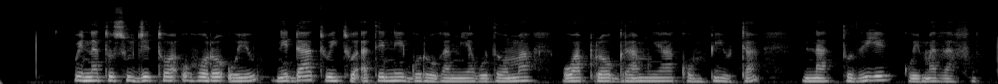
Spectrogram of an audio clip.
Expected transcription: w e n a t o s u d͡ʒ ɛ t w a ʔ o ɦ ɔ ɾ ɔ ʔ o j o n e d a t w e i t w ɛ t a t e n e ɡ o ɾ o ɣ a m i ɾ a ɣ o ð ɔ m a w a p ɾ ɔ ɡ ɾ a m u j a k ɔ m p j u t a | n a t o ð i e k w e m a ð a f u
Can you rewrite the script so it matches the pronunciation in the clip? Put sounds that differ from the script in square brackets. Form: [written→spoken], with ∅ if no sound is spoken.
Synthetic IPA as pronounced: w e n a t o s u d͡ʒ [ɛ→e] t w a ʔ o ɦ ɔ ɾ ɔ ʔ o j o n e d a t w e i t w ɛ [t→ʔ] a t e n e ɡ o ɾ o ɣ a m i [ɾ→∅] a ɣ o ð ɔ m a w a p ɾ ɔ ɡ ɾ a m u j a k ɔ m p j u t a | n a t o ð i e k w e m a ð a f u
